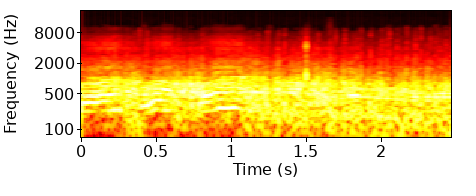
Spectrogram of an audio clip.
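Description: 250-class enduro dirt bike engine under way on a rough woodland trail, its pitch rising and falling as the throttle is opened and closed.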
